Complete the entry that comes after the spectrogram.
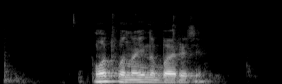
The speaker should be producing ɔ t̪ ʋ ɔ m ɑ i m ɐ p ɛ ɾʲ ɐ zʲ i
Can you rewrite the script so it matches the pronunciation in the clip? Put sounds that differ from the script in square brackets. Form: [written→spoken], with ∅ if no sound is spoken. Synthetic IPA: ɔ t̪ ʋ ɔ [m→n] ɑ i [m→n] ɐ [p→b] ɛ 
